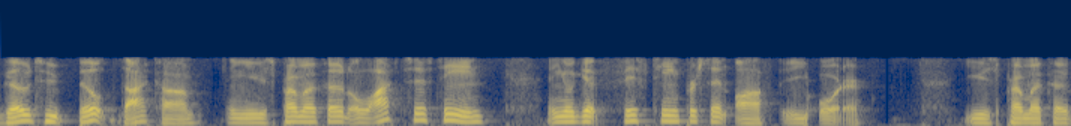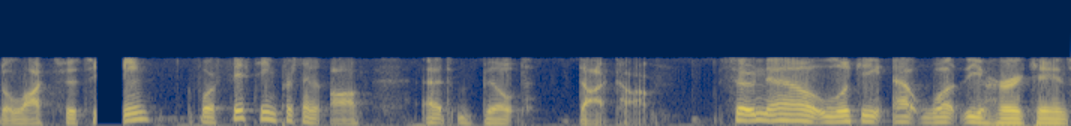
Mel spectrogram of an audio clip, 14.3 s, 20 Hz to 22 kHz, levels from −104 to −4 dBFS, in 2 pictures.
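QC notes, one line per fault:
Throughout: Dialogic VOX ADPCM. The speech carries a gritty, grainy hiss that rides along with it, and the band stops near 3.9 kHz, so everything sounds boxed in and telephone-like. The damage is plainly audible. This is 4-bit adaptive differential coding, where each sample is guessed from the last and only a coarse correction is stored. The band limit and grain fit 8,000 samples a second at 32 kbps, the usual voicemail and phone-menu format.
7.77–7.97 s: playback stall. The speech cuts out mid-flow and the output goes silent for about 180 ms, a gap long enough to read as a dropout rather than a natural pause. It then resumes where it broke off, with nothing skipped. The likely cause is the player running dry of data or its thread being blocked, leaving nothing to output until the buffer refilled.
7.97–9.20 s: catch-up at higher speed. Right after the gap, starting at "off at", the speech runs hurried and raised in pitch, playing at 1.15 times normal speed and sitting about two semitones high, before settling back to normal by 9.2 s. 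The player is resampling its backlog faster to recover the time lost in the stall, and because speed and pitch are tied together in resampling, both rise together.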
